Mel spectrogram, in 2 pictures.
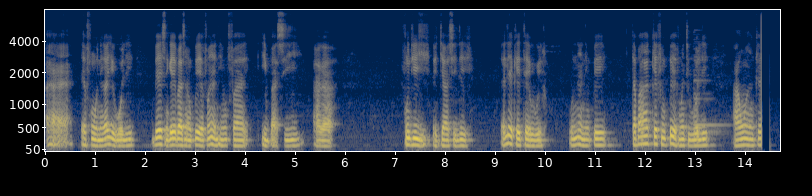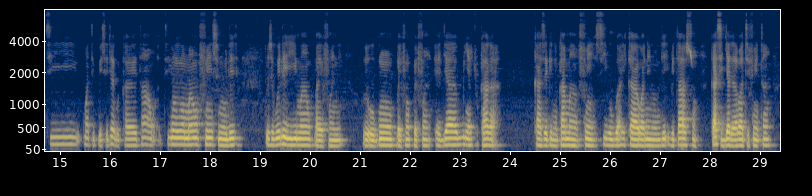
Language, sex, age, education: Yoruba, male, 30-45, tertiary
